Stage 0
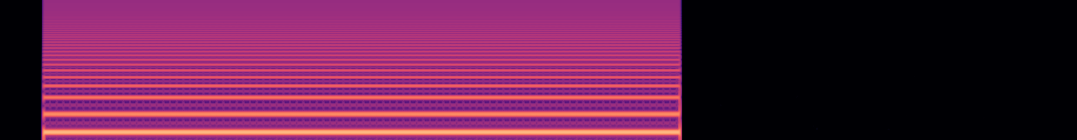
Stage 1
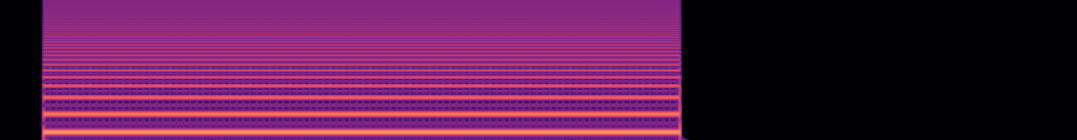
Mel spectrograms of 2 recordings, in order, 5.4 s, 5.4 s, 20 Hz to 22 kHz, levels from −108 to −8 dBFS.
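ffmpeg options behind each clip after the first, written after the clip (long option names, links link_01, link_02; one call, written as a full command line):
ffmpeg -i in.wav -af "equalizer=frequency=68:width=0.46:gain=-9.5,volume=-4.5dB" out.wav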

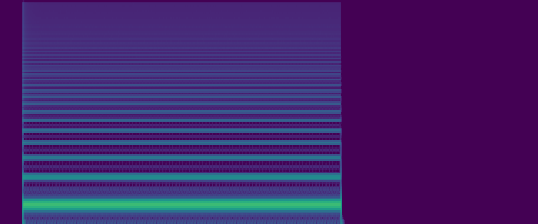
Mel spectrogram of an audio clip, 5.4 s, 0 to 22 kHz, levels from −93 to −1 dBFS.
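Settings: ffmpeg -i in.wav -filter_complex "[0:a]acrossover=split=380[link_01][link_02];[link_02]acompressor=threshold=-48dB:ratio=5[link_03];[link_01][link_03]amix=inputs=2:normalize=0" out.wav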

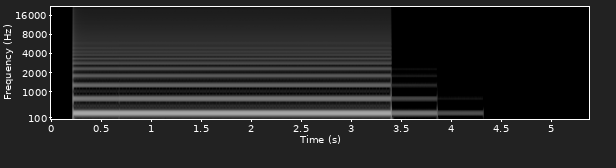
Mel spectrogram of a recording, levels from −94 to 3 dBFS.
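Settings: ffmpeg -i in.wav -filter_complex "[0:a]asplit=2[link_01][link_02];[link_02]adelay=460,lowpass=frequency=910:poles=1,volume=-17.5dB,asplit=2[link_03][link_04];[link_04]adelay=460,lowpass=frequency=910:poles=1,volume=0.17[link_05];[link_01][link_03][link_05]amix=inputs=3:normalize=0" out.wav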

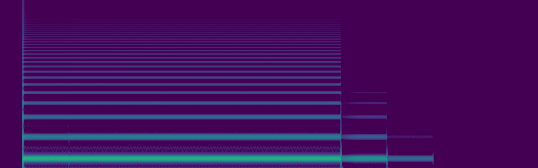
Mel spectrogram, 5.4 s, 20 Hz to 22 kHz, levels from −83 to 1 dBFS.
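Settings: ffmpeg -i in.wav -af "acompressor=threshold=-42dB:ratio=6,volume=8.5dB" out.wav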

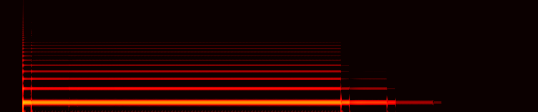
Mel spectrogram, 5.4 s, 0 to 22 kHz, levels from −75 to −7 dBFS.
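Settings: ffmpeg -i in.wav -af "aecho=1:1:84:0.335,volume=-2dB" out.wav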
